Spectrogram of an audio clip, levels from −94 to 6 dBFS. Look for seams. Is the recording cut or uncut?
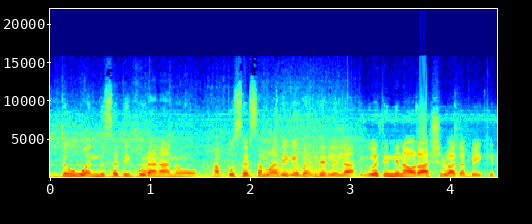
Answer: cut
